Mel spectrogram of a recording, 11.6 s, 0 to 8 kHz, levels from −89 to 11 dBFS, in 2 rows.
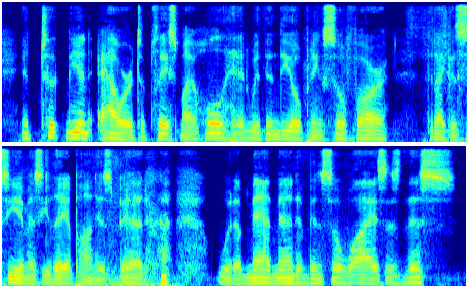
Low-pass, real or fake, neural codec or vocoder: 7.2 kHz; fake; vocoder, 22.05 kHz, 80 mel bands, WaveNeXt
